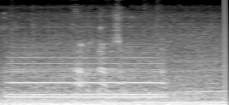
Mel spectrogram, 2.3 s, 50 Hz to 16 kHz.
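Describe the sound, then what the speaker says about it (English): The horn of a 1946 Chevrolet Fleetmaster sounds one loud, sustained tone for about a second and a half, close by over the rumble of the idling engine. "that is just so annoying, that flipping horn"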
